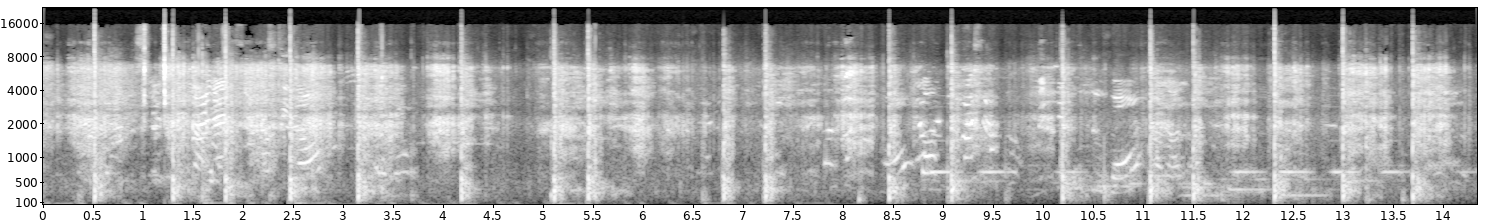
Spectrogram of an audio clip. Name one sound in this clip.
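Fireworks crackle and fizz as they burst.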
